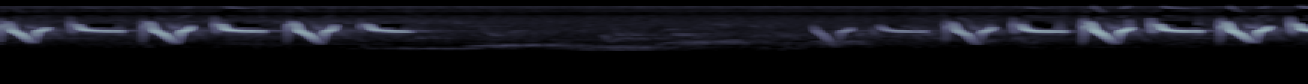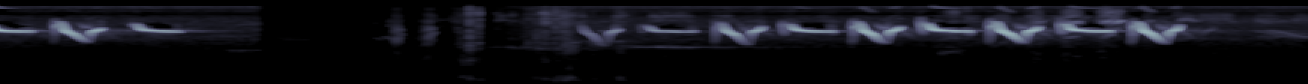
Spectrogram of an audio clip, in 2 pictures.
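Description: Coal Tit singing three quick bursts of high, thin, swooping notes, each repeated about eight times, with short pauses between bursts. The background is quiet.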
